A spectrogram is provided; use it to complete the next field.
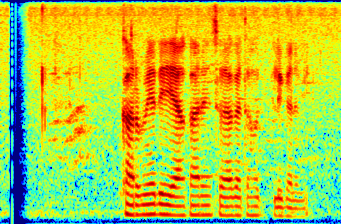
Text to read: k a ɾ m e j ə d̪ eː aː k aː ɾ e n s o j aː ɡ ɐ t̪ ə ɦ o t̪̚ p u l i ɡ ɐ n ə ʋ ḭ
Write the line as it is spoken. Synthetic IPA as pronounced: k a ɾ m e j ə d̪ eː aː k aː ɾ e n s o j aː ɡ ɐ t̪ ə ɦ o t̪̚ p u l i ɡ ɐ n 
